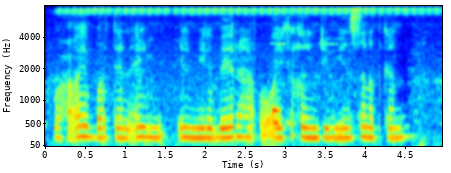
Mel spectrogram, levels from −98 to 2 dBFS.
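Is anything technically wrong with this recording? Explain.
No, there's nothing technically wrong here; the speech has simply gone through a call's microphone processing, so nothing reaches above 8 kHz and the lowest bass is trimmed away, which is just how that path normally sounds.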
